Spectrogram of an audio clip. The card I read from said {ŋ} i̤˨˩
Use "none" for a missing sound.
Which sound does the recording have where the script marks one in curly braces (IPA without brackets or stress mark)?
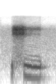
x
